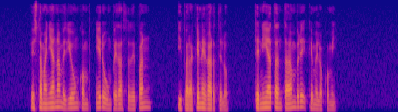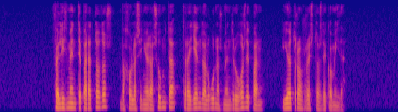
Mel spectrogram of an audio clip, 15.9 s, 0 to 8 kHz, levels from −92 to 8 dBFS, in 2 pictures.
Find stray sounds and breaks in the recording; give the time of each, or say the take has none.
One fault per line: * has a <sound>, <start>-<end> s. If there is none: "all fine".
* has a dropout, 1.8-1.9 s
